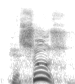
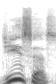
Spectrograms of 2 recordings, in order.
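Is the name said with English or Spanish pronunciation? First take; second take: Spanish; English. First: The name is said with Spanish pronunciation. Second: The name is said with English pronunciation. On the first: "en español" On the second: "en inglés"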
